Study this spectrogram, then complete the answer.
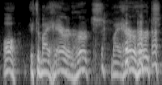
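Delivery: hammed-up dad moaning that his hair hurts; imitating his Sicilian father. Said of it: "like this and go".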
